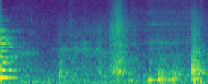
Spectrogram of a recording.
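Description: Near silence: small-room tone, with a faint, short rustle about a second in.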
